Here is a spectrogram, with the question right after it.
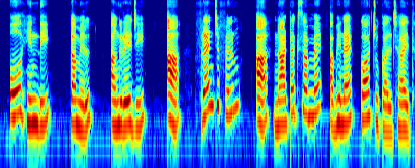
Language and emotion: Maithili, neutral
